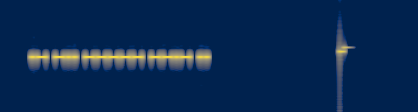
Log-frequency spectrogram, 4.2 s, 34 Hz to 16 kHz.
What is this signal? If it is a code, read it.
Morse code, heard as a keyed tone, about 40 wpm, 700 Hz. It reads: AD0QI
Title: USA Call Signs - 2x Character Spacing - 40wpm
